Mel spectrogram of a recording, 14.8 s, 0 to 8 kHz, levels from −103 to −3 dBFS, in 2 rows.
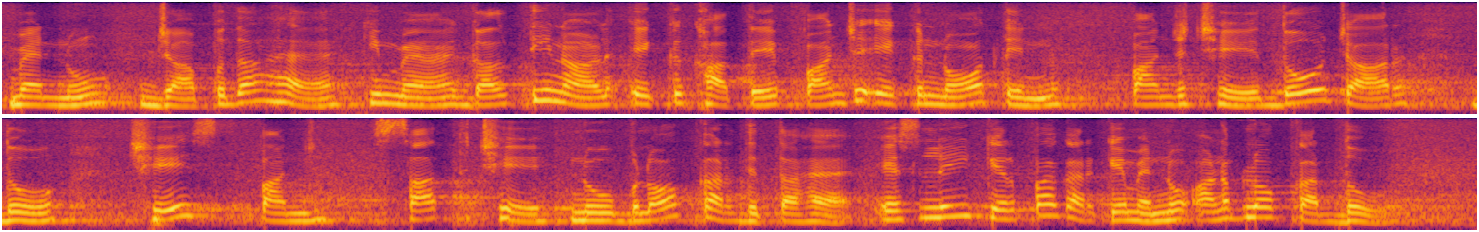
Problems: none marked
